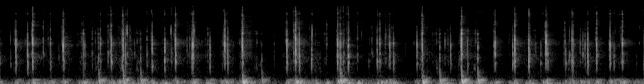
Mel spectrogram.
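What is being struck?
Mechanical keyboard with ABS plastic keycaps.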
